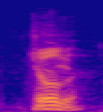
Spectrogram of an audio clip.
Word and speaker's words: Jeolla: I don't know if I pronounced that right. – Yeah. Jeolla.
